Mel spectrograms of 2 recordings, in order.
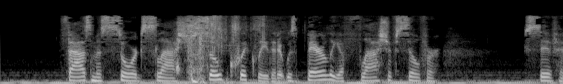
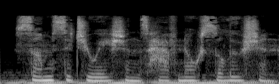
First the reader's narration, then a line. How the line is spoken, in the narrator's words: Siv whispered as he drew his last breath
